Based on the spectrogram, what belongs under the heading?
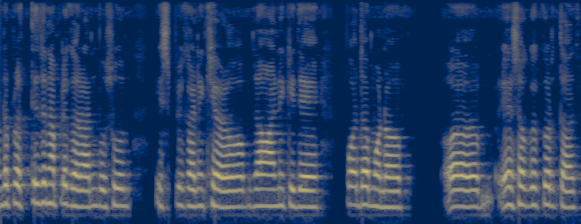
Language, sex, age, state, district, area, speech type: Goan Konkani, female, 45-60, Goa, Salcete, urban, spontaneous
